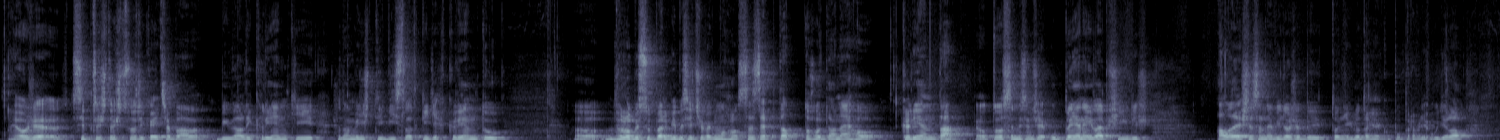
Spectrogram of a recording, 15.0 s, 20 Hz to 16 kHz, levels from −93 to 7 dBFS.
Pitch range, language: 120-135 Hz, Czech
